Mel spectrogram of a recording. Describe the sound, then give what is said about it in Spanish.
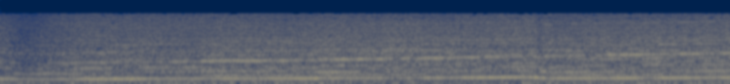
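An Alfa Romeo car engine starts and drones loudly, its steady tone climbing gradually in pitch as it revs, then dipping briefly near the end before holding on. No one speaks. “A ver, vamos a ver si somos capaces de poner el Alfa en marcha.”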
